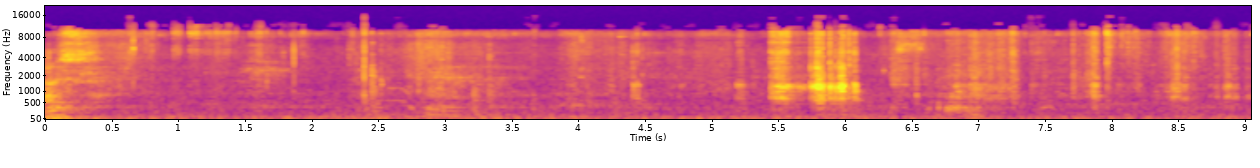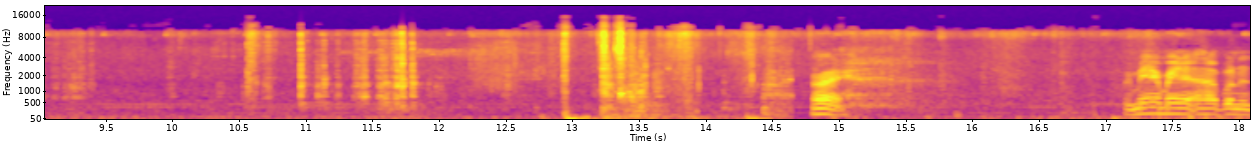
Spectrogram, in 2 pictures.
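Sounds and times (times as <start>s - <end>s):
battery cables clicking and scraping: 4.1s - 12.2s.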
